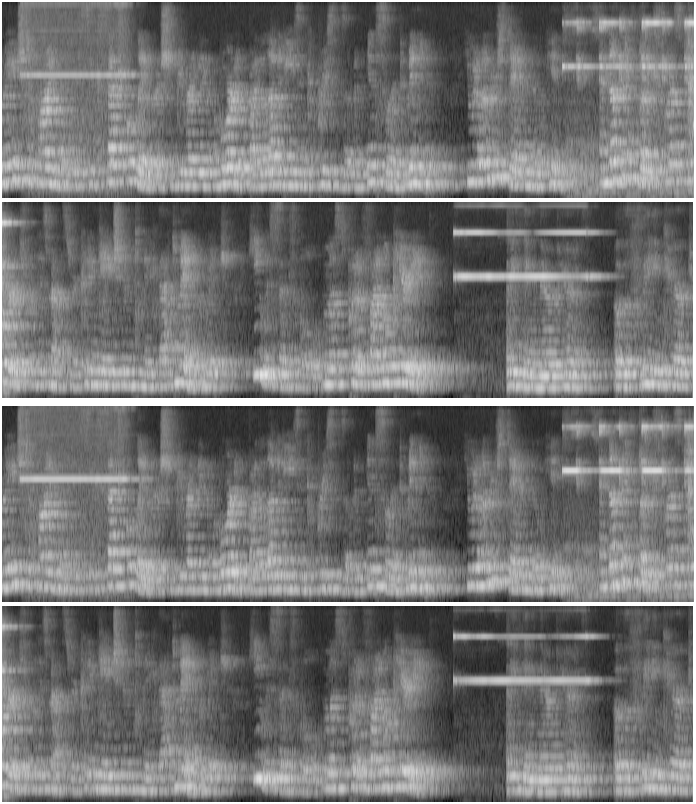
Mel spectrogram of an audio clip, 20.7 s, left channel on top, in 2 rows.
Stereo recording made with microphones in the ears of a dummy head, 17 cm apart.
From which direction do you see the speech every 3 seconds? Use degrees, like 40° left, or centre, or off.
50° right, 50° right, 50° right, 30° right, centre, 20° left, 40° right.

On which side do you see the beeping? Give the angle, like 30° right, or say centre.
30° right.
